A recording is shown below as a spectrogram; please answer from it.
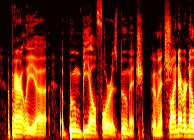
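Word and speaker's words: boombl4: We're just mispronouncing it. You know, because apparently a boom BL4 is boomich.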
